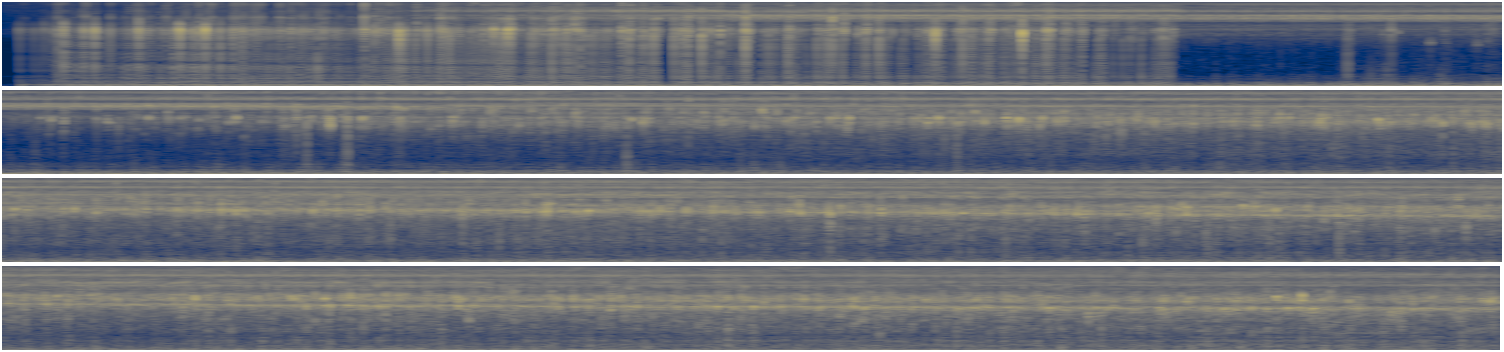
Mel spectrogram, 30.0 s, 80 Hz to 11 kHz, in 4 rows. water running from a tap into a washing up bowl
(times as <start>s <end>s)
6.6s 29.9s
